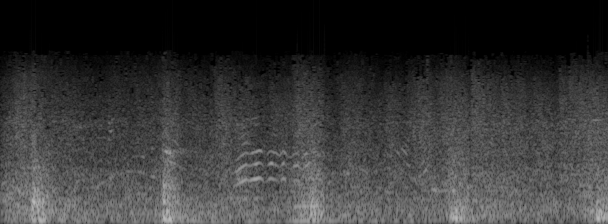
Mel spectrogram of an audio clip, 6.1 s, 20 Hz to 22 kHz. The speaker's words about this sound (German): Auf einem Internetvideo aus Bangkok ist zu sehen und zu hören, wie das Beben mit einer Stärke von 7,9 die stehenden Waggons einer U-Bahn immer wieder gegen den Bahnsteig donnern lässt.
